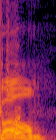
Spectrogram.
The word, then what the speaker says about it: Bohm: How do you say his name, Porth? I think it's Bohm. So I had it right the first time.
